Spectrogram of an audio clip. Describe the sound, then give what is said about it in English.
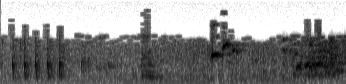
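About five quick, evenly spaced knocks rap on a door, sharp and fairly loud. Then they stop, and muffled, indistinct sounds and a faint voice follow. “Knock on his door.”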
